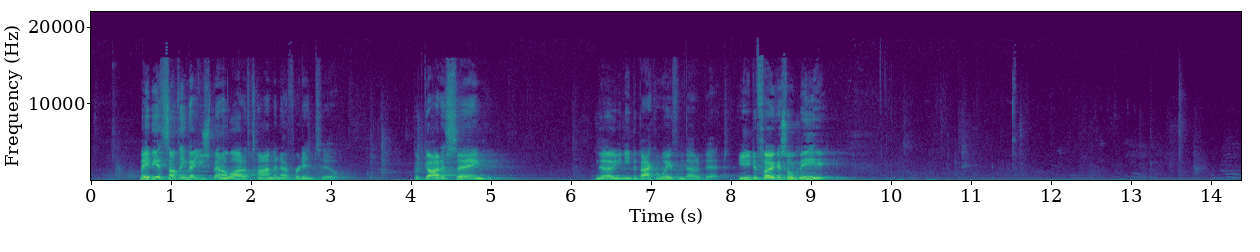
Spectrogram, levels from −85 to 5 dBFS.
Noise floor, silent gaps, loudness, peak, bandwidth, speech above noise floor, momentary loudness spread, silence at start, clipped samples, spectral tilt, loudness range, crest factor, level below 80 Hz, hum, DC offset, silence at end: -56 dBFS; none; -23 LUFS; -4 dBFS; 17 kHz; 33 dB; 15 LU; 0.6 s; under 0.1%; -4.5 dB/octave; 4 LU; 22 dB; -58 dBFS; none; under 0.1%; 4.9 s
